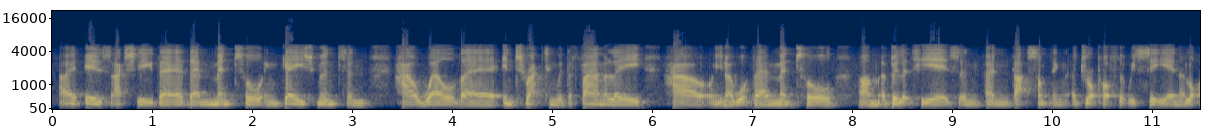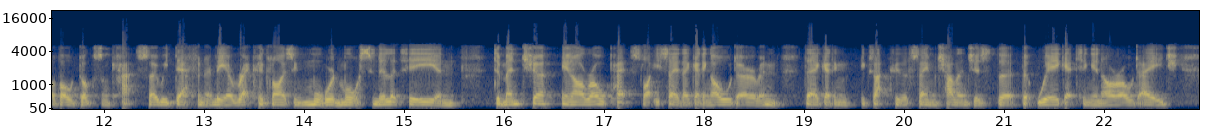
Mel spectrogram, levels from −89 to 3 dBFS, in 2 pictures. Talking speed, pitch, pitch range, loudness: 200 wpm, 100 Hz, 95-105 Hz, -21 LUFS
